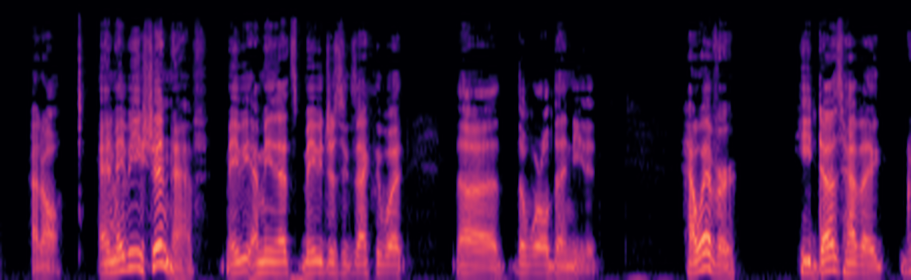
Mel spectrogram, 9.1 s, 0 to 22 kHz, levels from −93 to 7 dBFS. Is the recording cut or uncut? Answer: uncut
